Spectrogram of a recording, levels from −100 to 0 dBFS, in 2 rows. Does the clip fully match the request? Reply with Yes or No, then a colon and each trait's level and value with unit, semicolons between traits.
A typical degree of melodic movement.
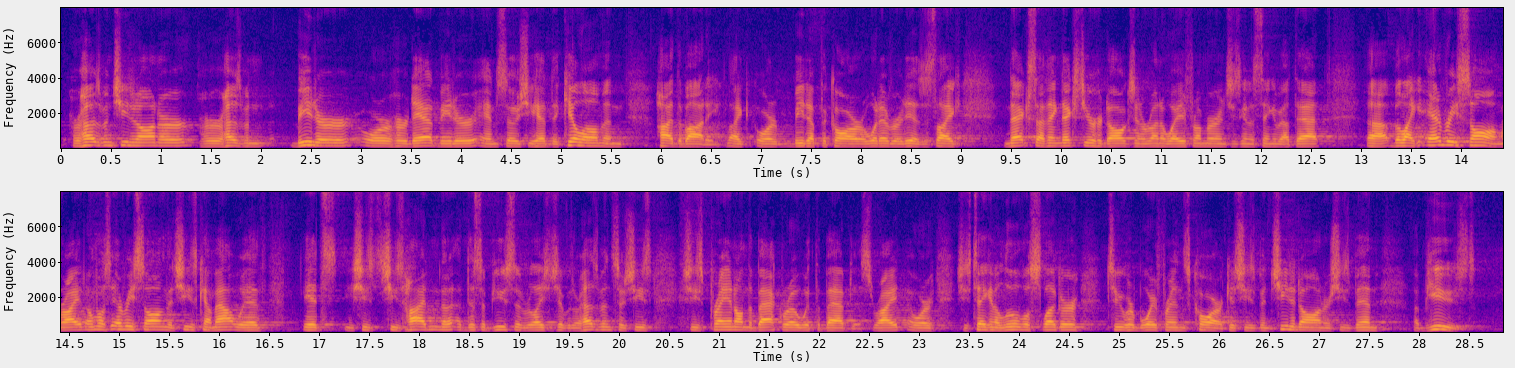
No: narrow, 2.3 semitones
